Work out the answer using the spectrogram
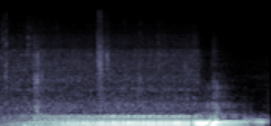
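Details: Holden Commodore, revved: deep burbling climbs steadily in pitch, then crackles and drops back; a healthy six with a loud exhaust.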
